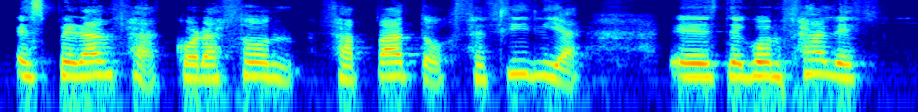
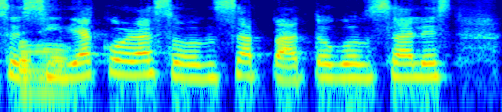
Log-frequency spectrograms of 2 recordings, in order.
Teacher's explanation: las c y las z son interdentales · Porque tienen algo que se llama cefeo, es decir, la C y la Z son interdentales.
